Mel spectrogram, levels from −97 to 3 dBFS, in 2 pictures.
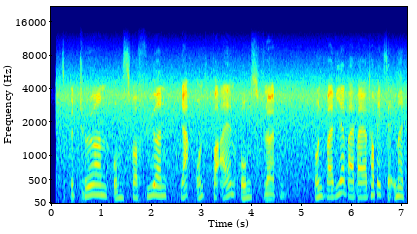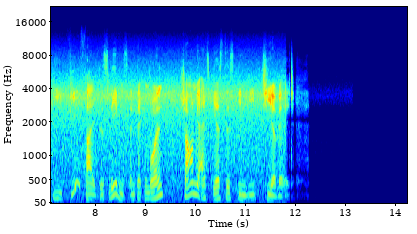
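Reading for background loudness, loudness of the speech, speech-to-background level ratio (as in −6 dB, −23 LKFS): −35.5 LKFS, −27.0 LKFS, 8.5 dB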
